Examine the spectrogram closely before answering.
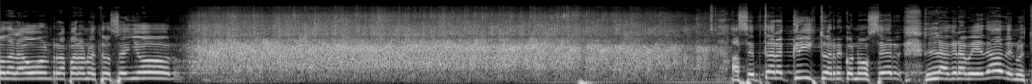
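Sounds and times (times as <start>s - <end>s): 
speech: 0.0s - 2.0s, 7.3s - 10.3s
audience applauding: 1.8s - 7.4s.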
